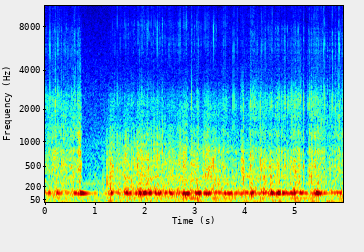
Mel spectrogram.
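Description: Long nails scratch quickly around a grey foam cover on a microphone, producing a dense, soft, crackling rustle with a strong low rumble and almost no bright content. The scratching runs steadily for about six seconds, with a brief quieter dip just before the one-second mark.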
